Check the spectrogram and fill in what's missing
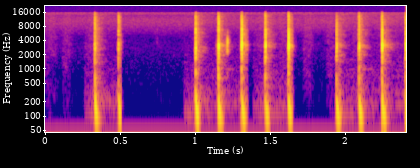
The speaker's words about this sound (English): she's going to politely golf clap in the background.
